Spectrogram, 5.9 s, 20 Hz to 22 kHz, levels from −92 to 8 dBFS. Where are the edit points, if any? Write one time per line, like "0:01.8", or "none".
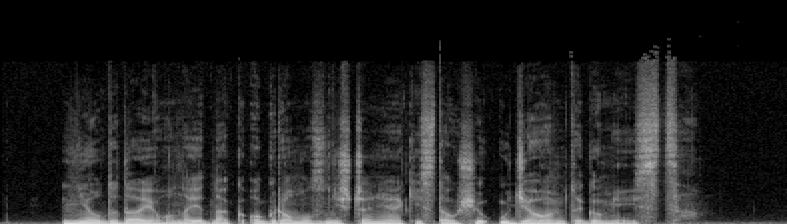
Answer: none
